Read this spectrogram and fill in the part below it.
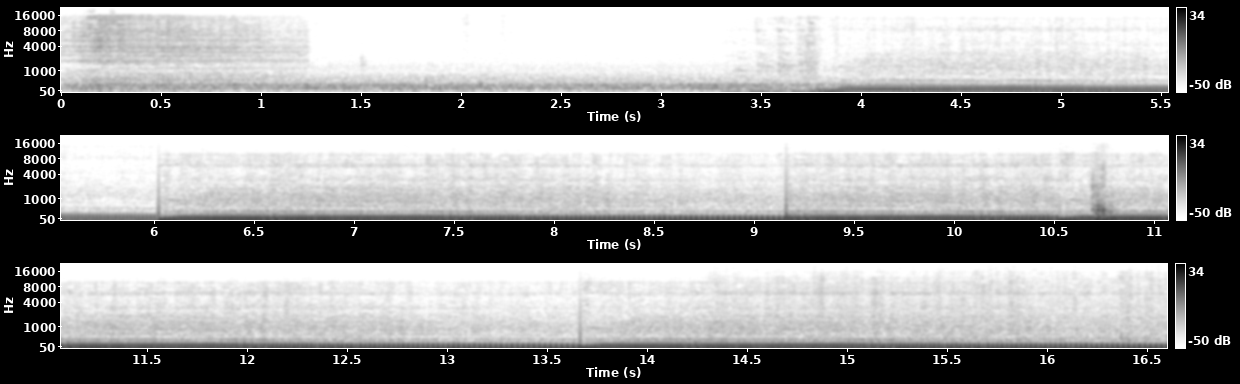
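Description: A new Maybach car's engine running while looking for parking, a smooth steady low hum that rises in level partway through, with faint clicks repeating at regular intervals, no talk.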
